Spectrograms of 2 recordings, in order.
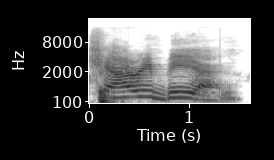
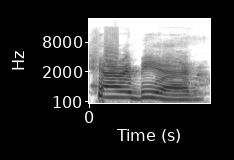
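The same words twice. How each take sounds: First: Caribbean drawn out very slowly, syllable by syllable; Caribbean spelled out slowly, every syllable clear; slow careful Caribbean. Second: Caribbean said slowly, stress on rib; Caribbean with the Jamaican stress on rib, drawn out; Jamaican pronunciation. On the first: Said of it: "That's the wrong way". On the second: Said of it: "say it in my accent". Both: Shown as a demonstration.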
